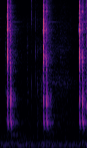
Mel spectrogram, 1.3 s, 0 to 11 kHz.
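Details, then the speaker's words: 1989 Ford F-350 7.3L IDI diesel, key on, engine off, after reconnecting all glow plugs and batteries: glow plug relay clicks rapidly, about twice a second, with no change; owner suspects controller rejects new plugs' resistance or logic board has failed. "this comes back to either it's not happy with the resistance reading that it seeing from my brand new known good glow glow plugs or the logic board has given up the ghost"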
